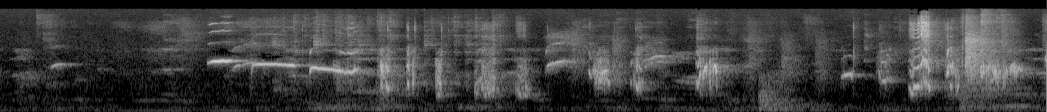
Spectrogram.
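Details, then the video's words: Eurasian bullfinch song: after a quiet start, soft piping whistles and a descending whistled slur, then a run of short creaky, squeaky notes and chirps, steady and varied. "Chant bouvreuil pivoine"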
